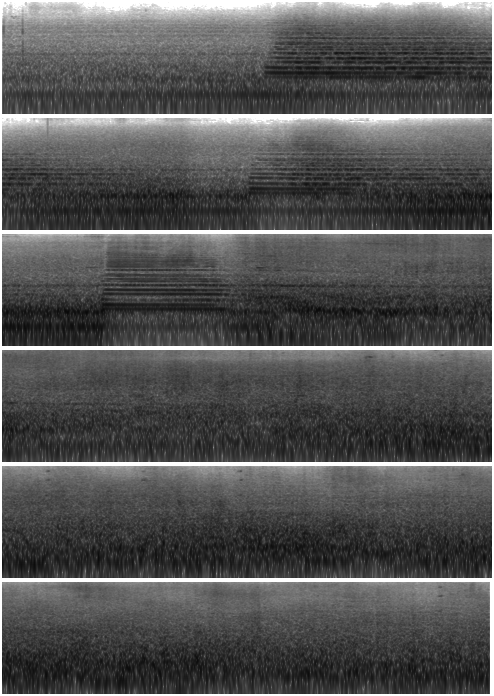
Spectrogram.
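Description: GE diesel freight locomotives approach, sounding the horn for a grade crossing: two long blasts and a short one, starting about three seconds in. The locomotives pass at about twelve seconds, the horn's pitch dropping as they go by. Then the double-stack container cars roll past with a steady rumble of wheels on the rails.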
